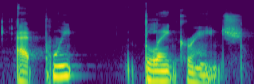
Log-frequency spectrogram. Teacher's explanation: the T in point is between consonants so you don't really hear it it's a stop te but you don't really hear it at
